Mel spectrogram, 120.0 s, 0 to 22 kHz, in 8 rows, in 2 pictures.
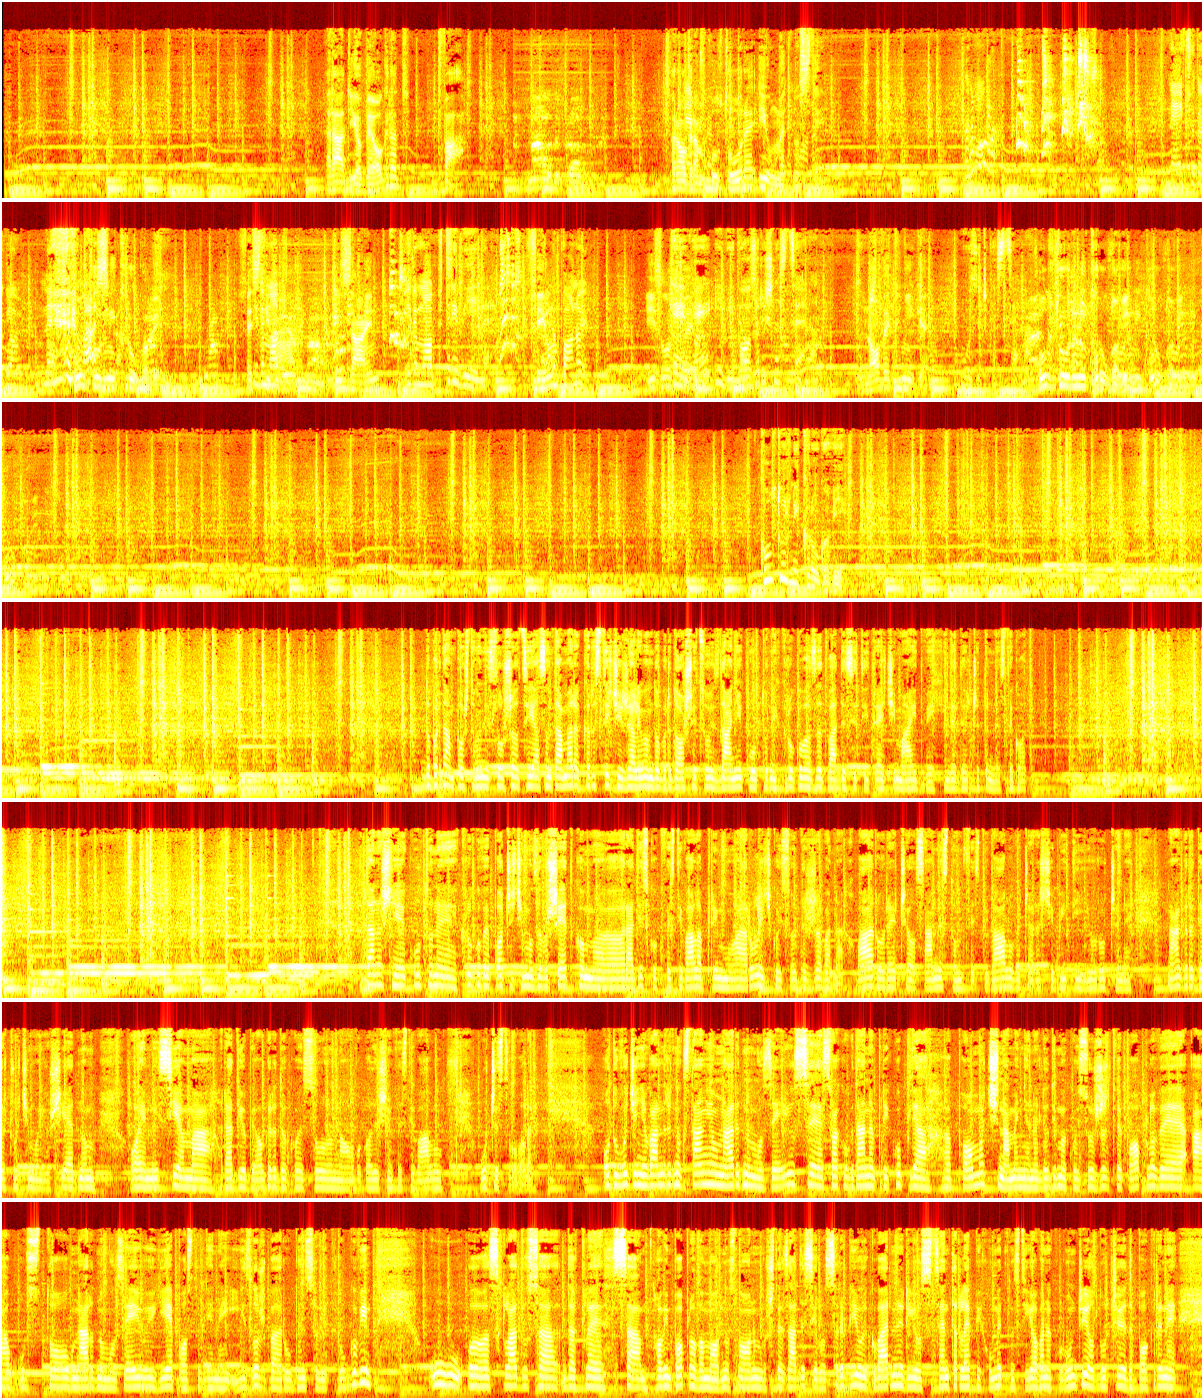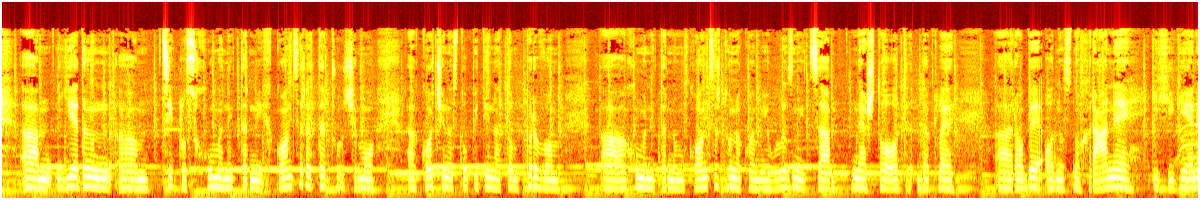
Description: преузми : 54.23 MB Културни кругови Autor: Група аутора Централна културно-уметничка емисија Радио Београда 2.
